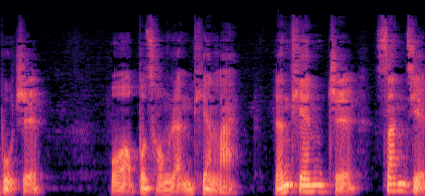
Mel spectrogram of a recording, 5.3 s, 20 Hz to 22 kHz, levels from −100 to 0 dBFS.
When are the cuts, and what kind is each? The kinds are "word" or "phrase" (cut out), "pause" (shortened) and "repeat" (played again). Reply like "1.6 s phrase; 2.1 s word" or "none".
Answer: 3.2 s pause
